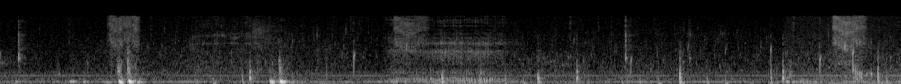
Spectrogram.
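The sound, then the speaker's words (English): Water flowing steadily in a video game cave, a soft continuous wash broken by a few louder splashing bursts over a low droning hum, with no one talking. “I found water!”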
